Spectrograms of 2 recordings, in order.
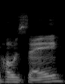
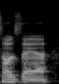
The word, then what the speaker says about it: Hosea: they were calling him Jose because I feel like a lot of people don't pronounce the A on that, but it is Hosea.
